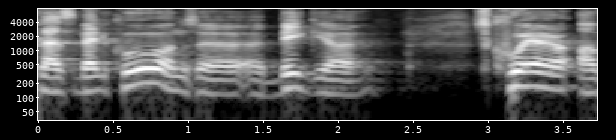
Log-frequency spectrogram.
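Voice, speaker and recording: The man's pitch is medium, with ordinary pitch variation. He speaks at a very slow pace. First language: French. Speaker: professor. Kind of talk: conference talk. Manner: halting.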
